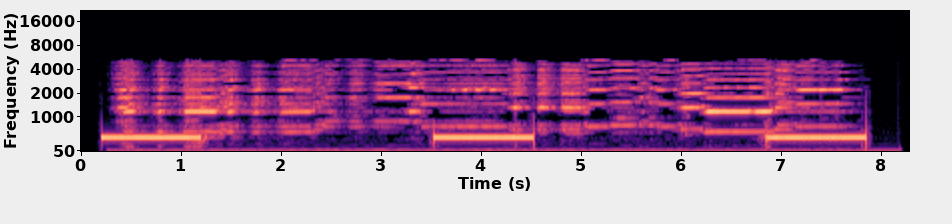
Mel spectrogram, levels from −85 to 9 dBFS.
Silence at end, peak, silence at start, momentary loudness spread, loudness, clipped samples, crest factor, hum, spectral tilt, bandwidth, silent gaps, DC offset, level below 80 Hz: 0.4 s; 0 dBFS; 0.2 s; 14 LU; -9 LUFS; 0.3%; 10 dB; none; -3.5 dB/octave; 5.4 kHz; none; 1%; -40 dBFS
